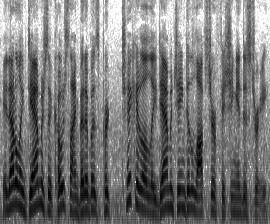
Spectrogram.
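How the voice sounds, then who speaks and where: A man in his sixties reporting live outdoors on a beach with a handheld mic, in a brisk, emphatic news delivery. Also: sits high, animated, noisy background. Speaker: field reporter.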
